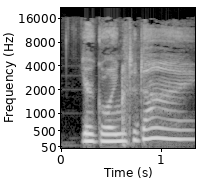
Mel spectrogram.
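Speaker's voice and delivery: eerie, creepy, ominous doom-laden delivery. Retelling what an uncle always said: imitating Uncle Pepe, creepy. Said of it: "And he'd say it like that".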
